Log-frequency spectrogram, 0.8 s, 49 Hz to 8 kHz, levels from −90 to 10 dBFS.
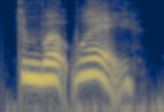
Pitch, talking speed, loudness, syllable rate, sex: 215 Hz, 220 wpm, -15 LUFS, 5.7 syllables/s, female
